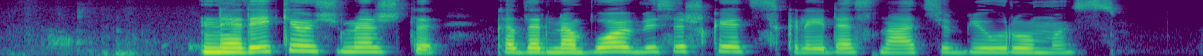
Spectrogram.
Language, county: Lithuanian, Panevėžys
